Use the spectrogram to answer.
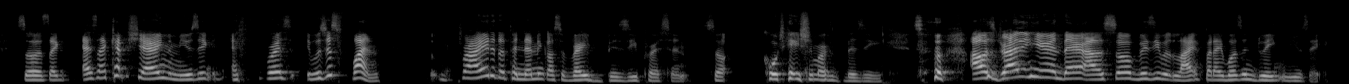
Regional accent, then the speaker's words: Malaysia; I'm from Malaysia

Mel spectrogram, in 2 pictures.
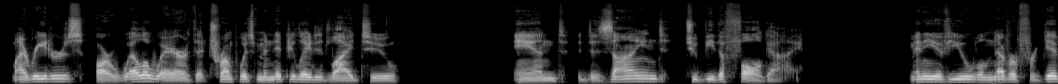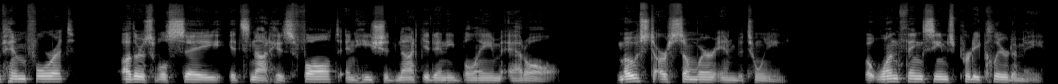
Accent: United States; as an American

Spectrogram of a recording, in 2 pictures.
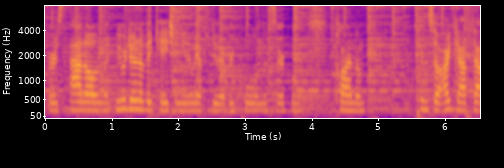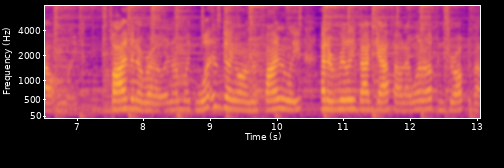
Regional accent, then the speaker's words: St. Clairsville, Ohio, United States; I'm from St. Clairsville, Ohio.

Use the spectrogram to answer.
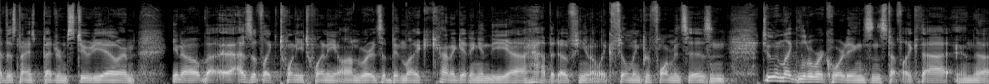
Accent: Bridgewater, Massachusetts, United States; now in Cape Cod, United States; Bridgewater's my hometown, actually. My old stomping grounds.

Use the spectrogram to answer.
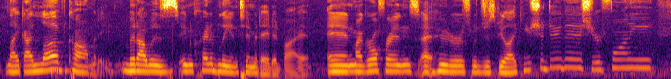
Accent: Nashville, Tennessee, United States; also born or lived in Chicago / Murfreesboro; I'm a comic in Nashville. I'm born and raised in Nashville in Hermitage.

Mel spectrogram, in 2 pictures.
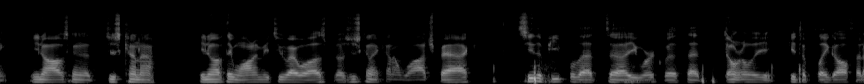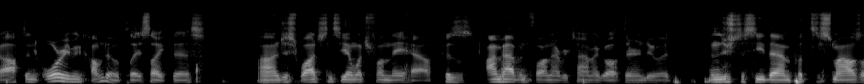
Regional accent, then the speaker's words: East Grand Forks, Minnesota, United States; I'm from East Grand Forks.

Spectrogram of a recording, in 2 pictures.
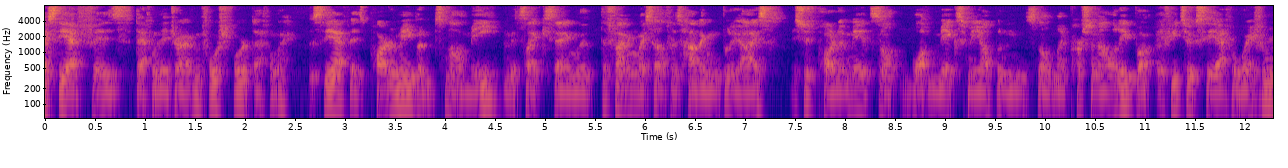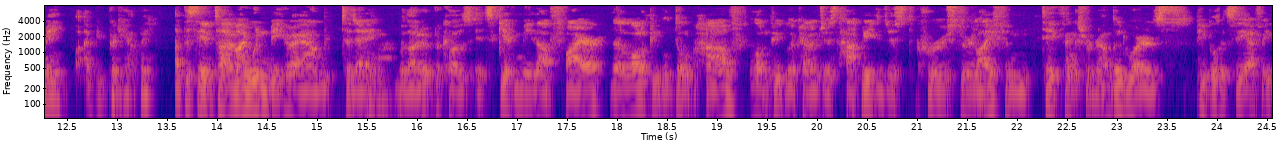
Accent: just outside of Belfast, Northern Ireland, United Kingdom; I'm from Northern Ireland, just outside of Belfast.

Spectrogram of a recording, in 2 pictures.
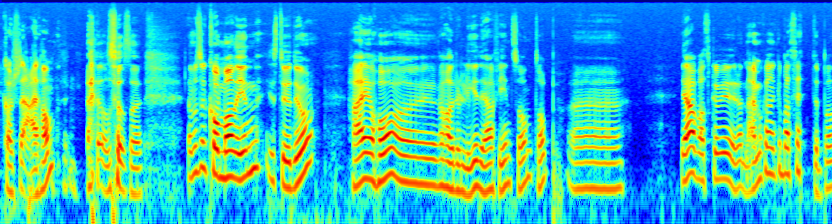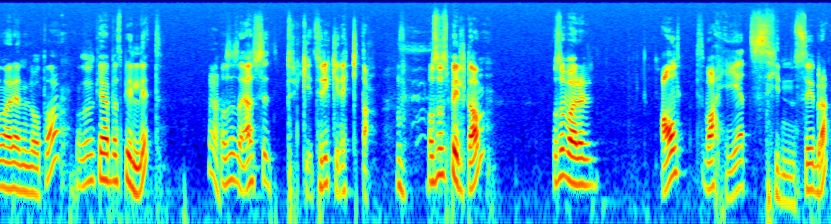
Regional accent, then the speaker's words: Oslo, Norway; vi vokste opp sammen på Høybråten.

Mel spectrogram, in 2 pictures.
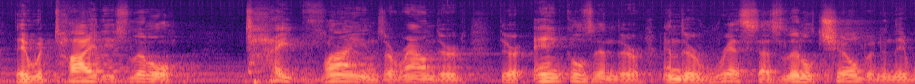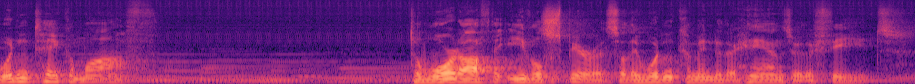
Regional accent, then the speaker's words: Bogota, Colombia; born there; I was born in Bogota, Colombia, because my dad founded a Wycliffe base called Loma Linda in Colombia.

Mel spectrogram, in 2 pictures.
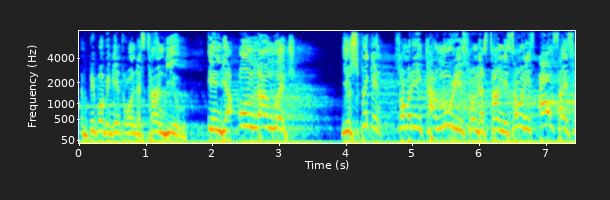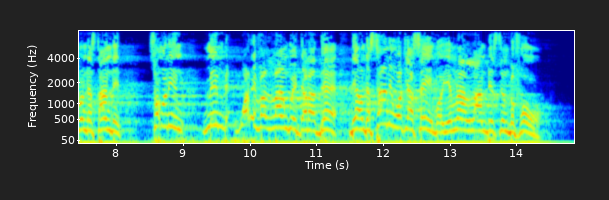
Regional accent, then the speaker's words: Delta, Nigeria; I'm from Delta State. So, I'm an Issoko tribe.

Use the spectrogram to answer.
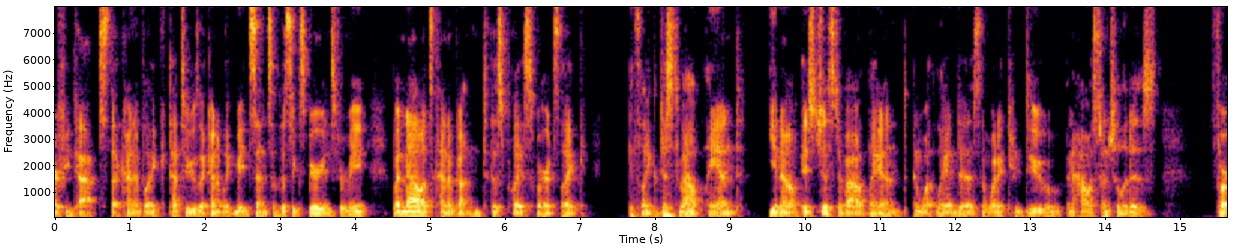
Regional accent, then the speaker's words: North Carolina, United States; I grew up in North Carolina and I love living in North Carolina

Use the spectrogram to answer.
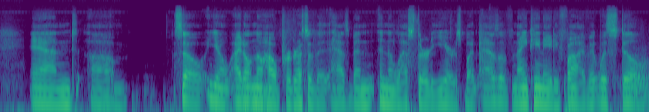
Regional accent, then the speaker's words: Northern Ohio, United States; moved away; I grew up in Northern Ohio

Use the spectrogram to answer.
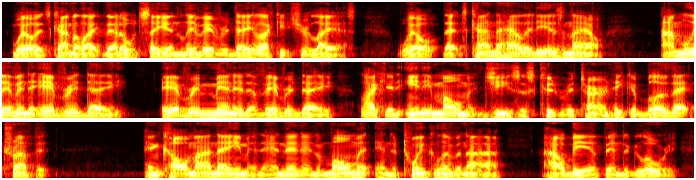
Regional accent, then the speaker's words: Oakboro, North Carolina, United States; I know in our town that I grew up in here in Oakborough

